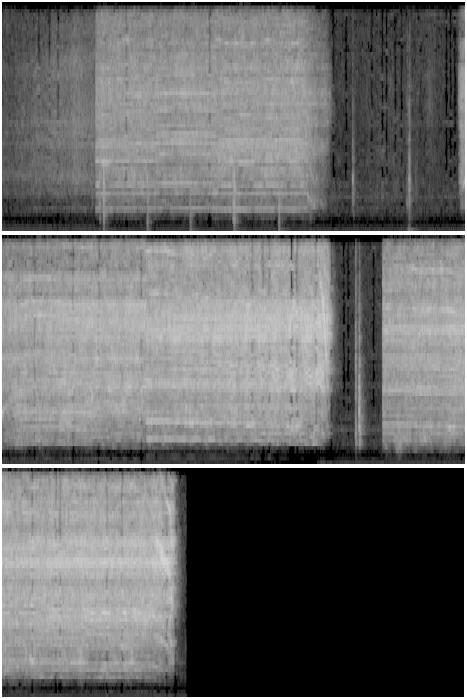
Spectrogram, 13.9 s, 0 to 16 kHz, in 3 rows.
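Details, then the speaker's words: Sony D-EJ621 portable CD player after repairing battery-terminal corrosion that stopped it powering on: light clicks then clean disc spin-ups as the sled centers and focus servo bobs the laser; normal operation. "The sled returns to the center and the focus servo bobs the laser up and down trying to focus on the CD, and the laser should come on as well."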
